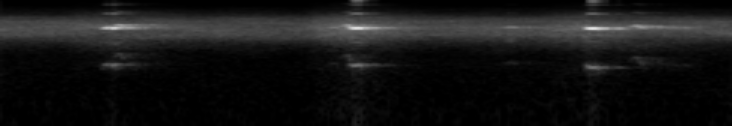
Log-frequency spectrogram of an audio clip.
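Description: A Daurian Redstart gives thin, high whistled call notes, one about every second and a bit, three in all, against a quiet background.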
